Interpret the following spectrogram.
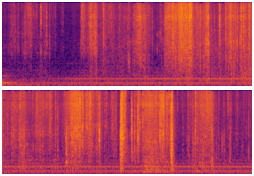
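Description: Cellophane shrink wrap crinkling and rustling under hands, with a few sharper crackles near the end. A steady low hum runs underneath.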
